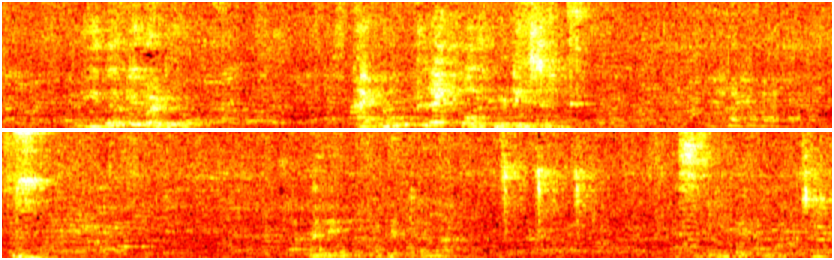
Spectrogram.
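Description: A band plays along behind a singer.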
